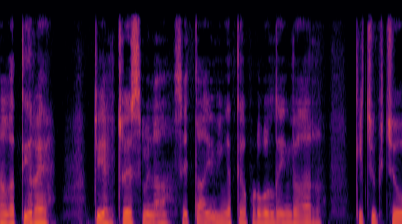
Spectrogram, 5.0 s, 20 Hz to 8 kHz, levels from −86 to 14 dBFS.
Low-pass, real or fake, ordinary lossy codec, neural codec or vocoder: 7.2 kHz; fake; none; autoencoder, 48 kHz, 32 numbers a frame, DAC-VAE, trained on Japanese speech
